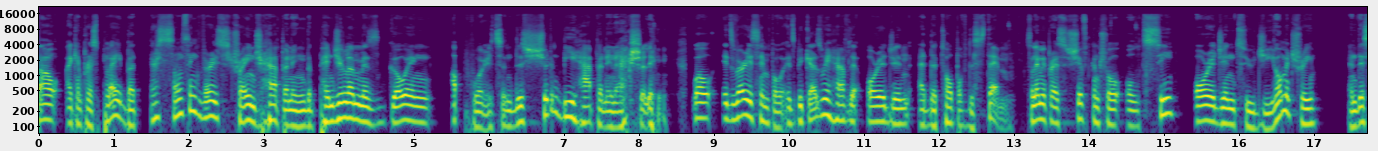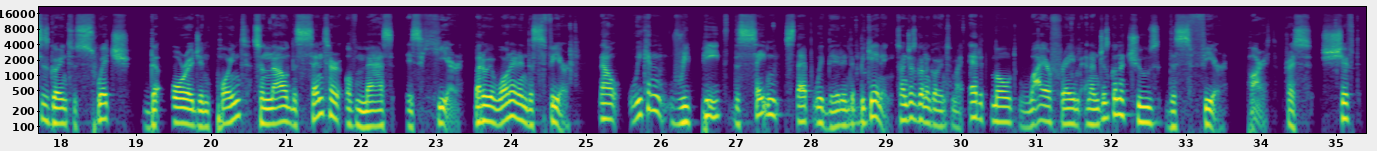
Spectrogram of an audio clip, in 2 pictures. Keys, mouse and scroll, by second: 0.7-1.3 scroll down 7, 1.3 middle click, 2.3 middle click, 8.2 shift+middle click, 14.5 ctrl+alt+shift+c, 17.8 scroll down 3, 18.1 shift+middle click, 20.9 alt+a, 21.2-23.4 scroll up 4, 24.7 KP_1, 25.4 shift+middle click, 26.7 click, 27.1 click, 27.5 shift+middle click, 28.2 scroll up 1, 28.5 Tab, 29.9 z, 30.5 right click, 31.4 c, 34.9 shift+s.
